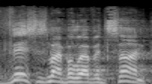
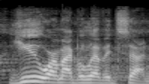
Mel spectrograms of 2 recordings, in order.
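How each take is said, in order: First: "This" lifted as the contrasting word; stress on This. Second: "You" leaned on, as if addressed privately; stress on You. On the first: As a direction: proclaim it publicly, leaning on "This". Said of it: "sounds more like a public proclamation". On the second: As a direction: point the word "You" at one person. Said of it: "Not, "You are my beloved Son," but". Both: Shown as a demonstration.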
